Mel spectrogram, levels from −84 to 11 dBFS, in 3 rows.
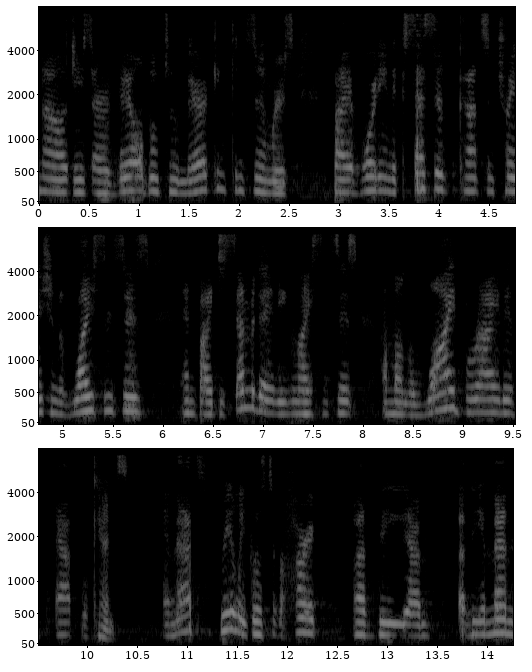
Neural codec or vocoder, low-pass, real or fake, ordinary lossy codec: codec, 44.1 kHz, 2.6 kbps, DAC; 7.2 kHz; fake; MP3, 48 kbps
